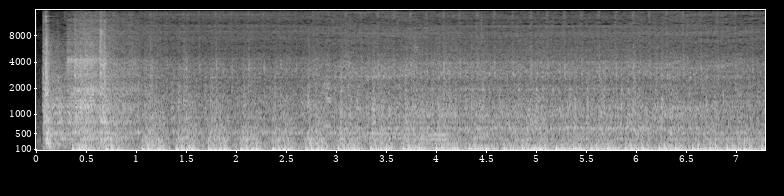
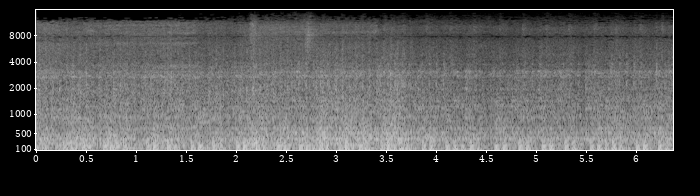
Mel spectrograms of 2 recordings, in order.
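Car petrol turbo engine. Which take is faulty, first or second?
second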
